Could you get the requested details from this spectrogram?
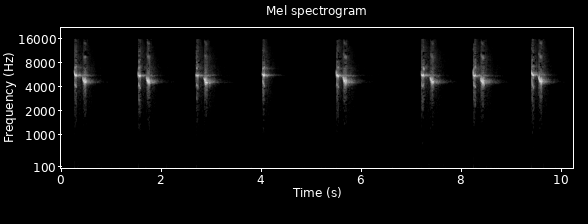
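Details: High, clipped two-note calls from a goldfinch of subspecies parva in 2015. Eight phrases are spaced about a second apart, one of them a single note, with nothing else audible.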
